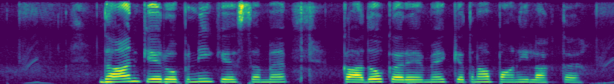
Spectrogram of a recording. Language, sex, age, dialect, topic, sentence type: Maithili, female, 18-24, Angika, agriculture, question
